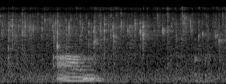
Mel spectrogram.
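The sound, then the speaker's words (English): Food sizzling as it fries in a pan, with an egg cooking among already cooked ingredients; a steady, bright crackling hiss carries on throughout the short stretch. “And these are not going to take very long to fry at all.”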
